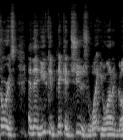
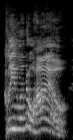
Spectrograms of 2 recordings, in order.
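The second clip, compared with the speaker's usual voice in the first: much higher, upbeat radio patter; disc jockey voice; 9 semitones higher than usual. Retold or imitated. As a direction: sell it like a morning zoo DJ. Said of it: "disc jockey sounding voice".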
